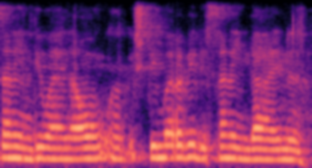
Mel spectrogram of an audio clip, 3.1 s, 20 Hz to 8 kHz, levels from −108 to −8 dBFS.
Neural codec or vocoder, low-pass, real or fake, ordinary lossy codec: codec, 16 kHz, 16 kbps, FreqCodec, smaller model; 7.2 kHz; fake; Opus, 24 kbps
